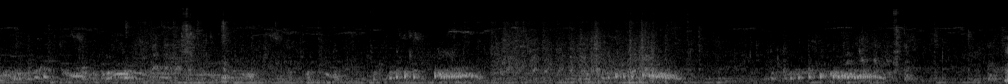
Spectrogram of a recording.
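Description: Domestic fancy pigeons cooing: a series of soft, low coos, the clearest spread from about four to nine seconds in.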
